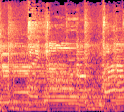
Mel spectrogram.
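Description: Live pop-rock band playing a song, with guitar and a male lead vocal, at a steady loudness.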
